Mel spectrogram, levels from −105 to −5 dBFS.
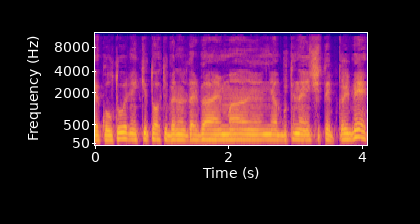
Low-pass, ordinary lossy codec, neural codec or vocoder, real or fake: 10.8 kHz; AAC, 32 kbps; vocoder, 24 kHz, 100 mel bands, Vocos; fake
